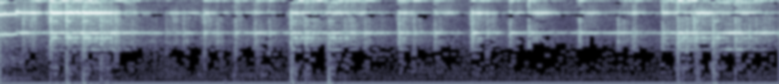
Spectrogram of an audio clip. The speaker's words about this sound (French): il sonne à l'hôtel des Dédampierre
